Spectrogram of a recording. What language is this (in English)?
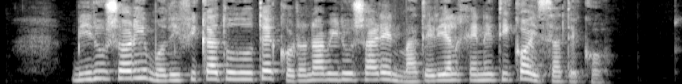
Basque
